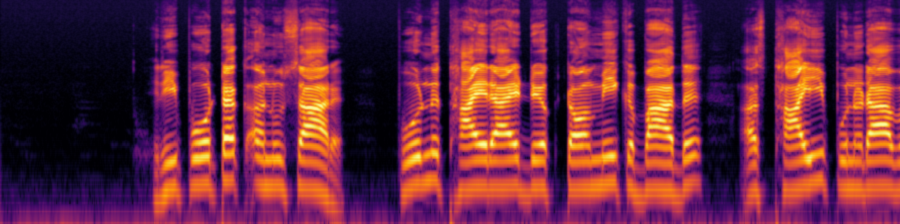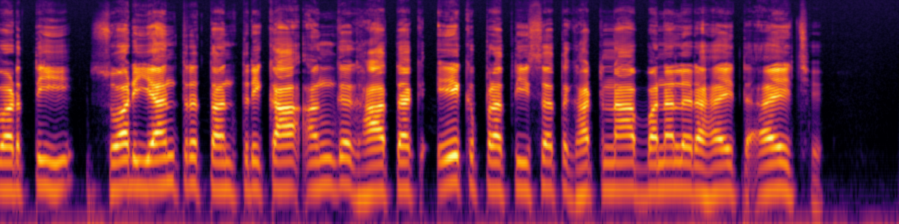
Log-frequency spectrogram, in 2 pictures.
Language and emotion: Maithili, neutral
